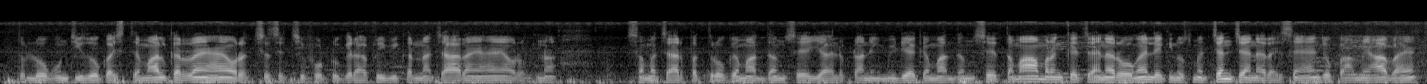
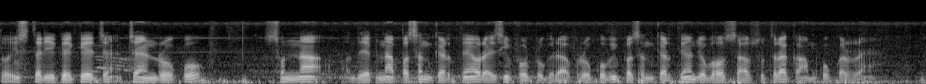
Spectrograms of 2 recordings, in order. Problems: constant background noise, background conversations at intervals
